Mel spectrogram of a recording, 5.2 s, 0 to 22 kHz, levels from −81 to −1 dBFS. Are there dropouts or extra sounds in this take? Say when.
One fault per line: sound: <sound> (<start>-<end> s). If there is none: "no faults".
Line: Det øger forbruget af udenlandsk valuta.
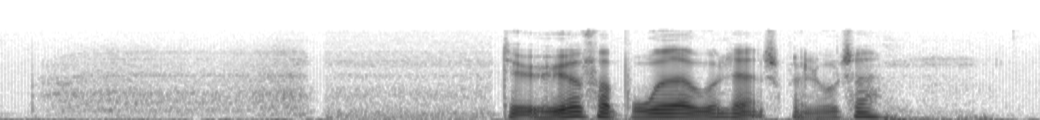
no faults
